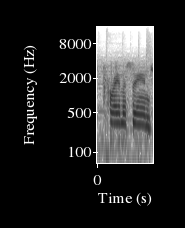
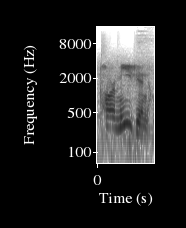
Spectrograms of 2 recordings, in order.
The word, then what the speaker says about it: Parmesan: Maybe 4 years ago was your pronunciation of Parmesan cheese. It's actually pronounced Parmesan.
